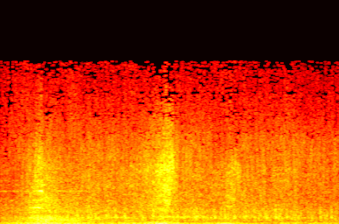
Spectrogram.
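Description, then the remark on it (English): A loud, roaring rush of wind from a giant magical fan blasts the side of the sails of Steelbeard's ship. It sweeps steadily through, swelling in two strong surges, with a low rumbling churn underneath as the ship is rocked violently to the side. No voices. “It quickly grows into a giant magical fan and blasts the side of Steelbeard's sails with a mighty gust of wind, rocking him violently to the side.”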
